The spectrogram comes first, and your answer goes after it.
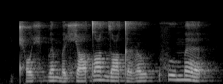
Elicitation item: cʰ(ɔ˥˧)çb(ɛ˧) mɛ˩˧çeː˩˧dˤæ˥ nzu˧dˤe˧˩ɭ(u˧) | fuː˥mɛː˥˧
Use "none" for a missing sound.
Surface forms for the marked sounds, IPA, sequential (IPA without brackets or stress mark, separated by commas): ɔ˩˧, ɛ˧, u˧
